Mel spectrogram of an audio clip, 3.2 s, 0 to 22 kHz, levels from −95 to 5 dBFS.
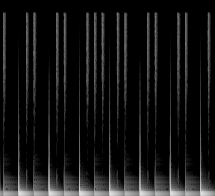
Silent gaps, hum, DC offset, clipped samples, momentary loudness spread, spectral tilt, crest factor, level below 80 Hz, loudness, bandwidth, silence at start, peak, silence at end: none; none; under 0.1%; under 0.1%; 3 LU; -8 dB/octave; 14 dB; -18 dBFS; -22 LUFS; 17 kHz; 0 s; -4 dBFS; 0 s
